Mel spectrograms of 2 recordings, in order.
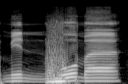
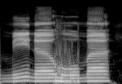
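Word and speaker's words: مِنْهُمَا: dengan huruf ha maka tidak boleh ditahan misalnya ditambah dengan gunna minhuma ini enggak boleh atau ditahan suaranya minhuma enggak boleh juga Maka langsung saja minhuma dan dia tidak boleh mantul nunnya tidak boleh minahuma minahuma ini juga sama tapi dia sempurnakan makhraj daripada Nun minhuma maka yakuju minhumu kemudian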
